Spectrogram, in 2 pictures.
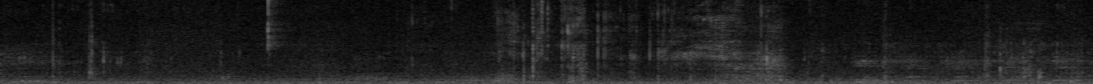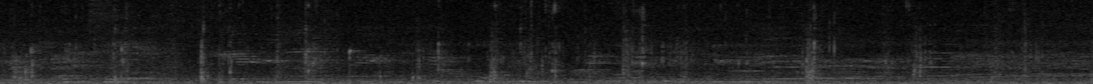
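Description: Close-up chewing of a steamed chive-and-tofu dumpling, with soft mouth clicks and smacks at irregular intervals.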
